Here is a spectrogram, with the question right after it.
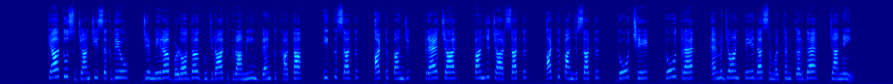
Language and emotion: Dogri, neutral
